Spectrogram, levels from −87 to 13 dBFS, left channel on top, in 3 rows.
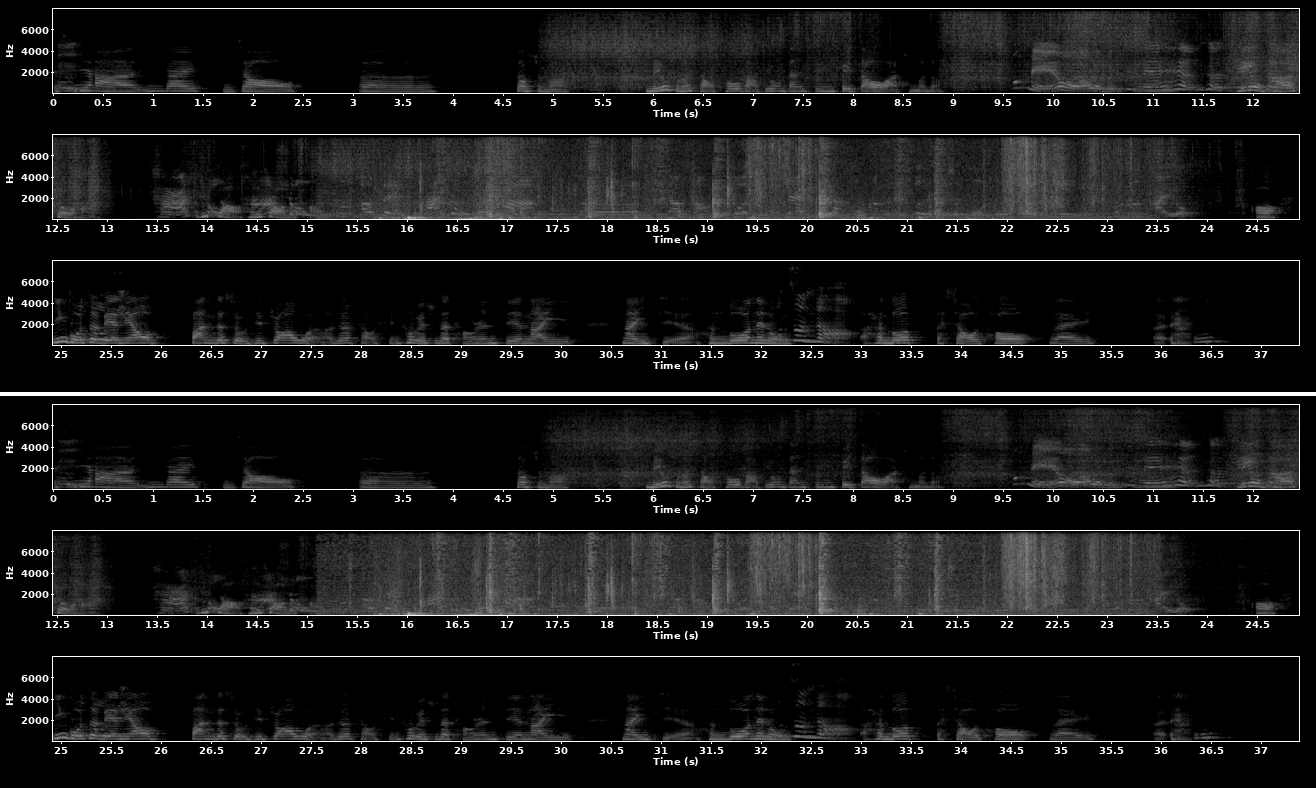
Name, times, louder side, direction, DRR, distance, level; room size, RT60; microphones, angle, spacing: voice 1, 0.0-2.4 3.1-3.8 4.6-5.2 5.9-8.9 10.8-11.2 11.8-12.9 13.9-15.2 24.5-26.0 26.3-32.3 33.0-35.3 35.9-36.3, left 2 dB, 15° left, 9 dB, 0.7 m, -51 dB
sound 1, 4.8-18.6 18.9-19.0 19.3-24.5, left 5 dB, 85° left, 3.7 m, -58 dB
voice 2, 9.6-12.4 13.4-17.3 17.7-23.8 25.3-25.6 32.1-32.9 36.3-36.5, left 2 dB, 50° left, 3 dB, 4.0 m, -53 dB
Walk footsteps, 15.1-23.4, right 7 dB, 45° right, 2.4 m, -43 dB
sound 2, 15.6-23.5, right 3 dB, 20° right, 0.8 m, -42 dB
20.0 x 7.3 x 4.9 m, 0.38 s
head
